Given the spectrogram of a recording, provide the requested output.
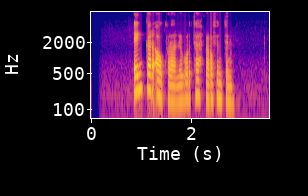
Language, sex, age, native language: Icelandic, female, 40-49, Icelandic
